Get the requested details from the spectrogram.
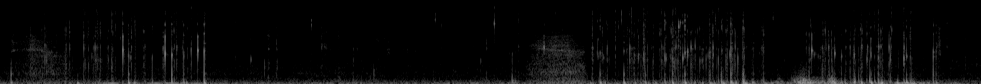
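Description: Two small round green plastic or silicone scrubber pads covered in soft spikes, held one in each hand in front of a microphone, are squeezed and rubbed by the fingertips. This makes dense, irregular crunchy scratching sounds, with a steady low hum beneath.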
